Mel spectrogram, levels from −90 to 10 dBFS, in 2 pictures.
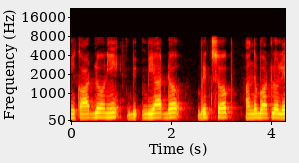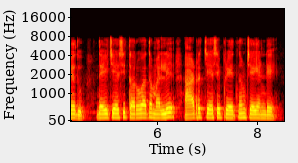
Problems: none marked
